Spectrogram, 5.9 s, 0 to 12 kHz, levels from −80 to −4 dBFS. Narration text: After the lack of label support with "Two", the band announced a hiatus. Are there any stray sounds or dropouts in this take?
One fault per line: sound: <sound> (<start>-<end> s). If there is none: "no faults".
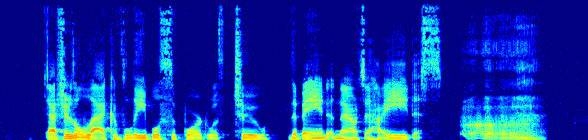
sound: throat clearing (4.6-5.5 s)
